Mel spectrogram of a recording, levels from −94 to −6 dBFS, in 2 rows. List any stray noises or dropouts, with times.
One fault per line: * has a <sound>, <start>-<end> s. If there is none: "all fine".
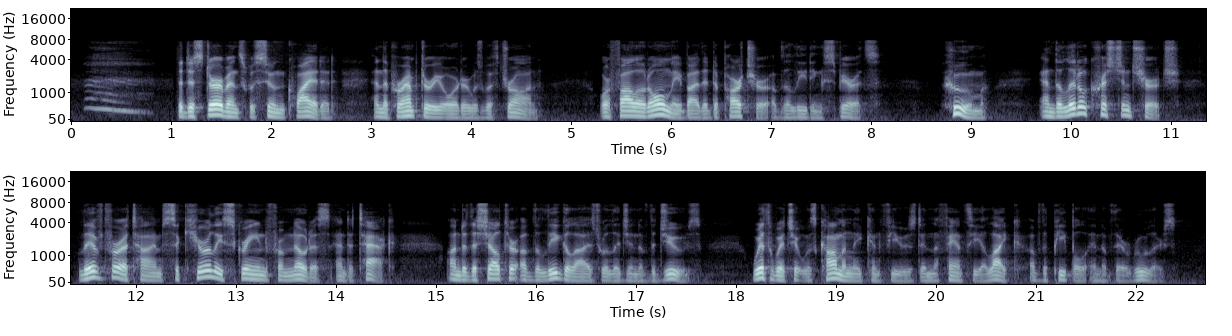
* has a sigh, 0.1-0.8 s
